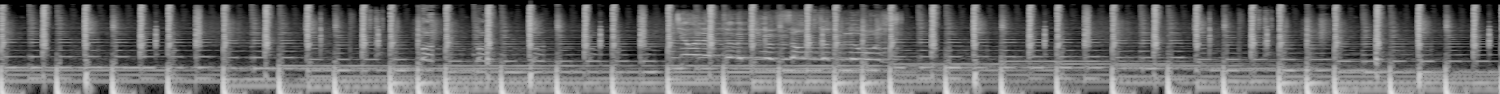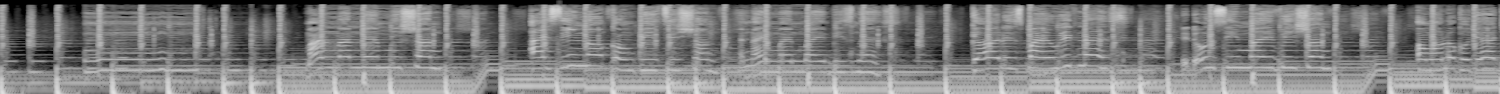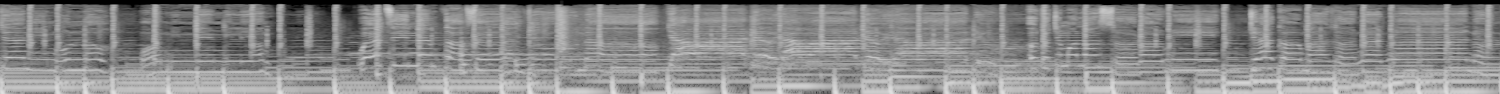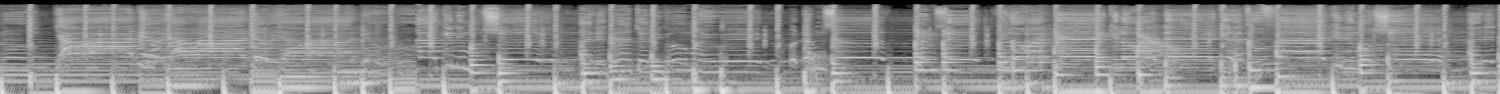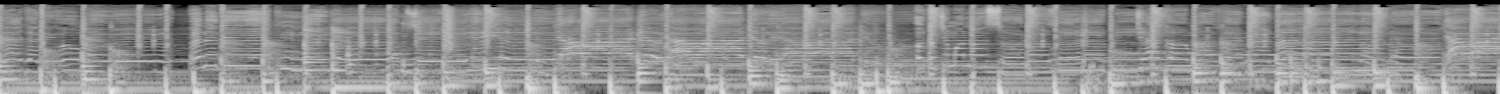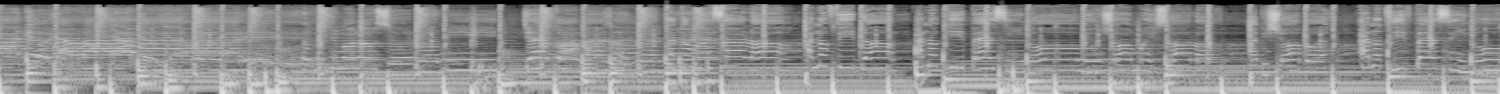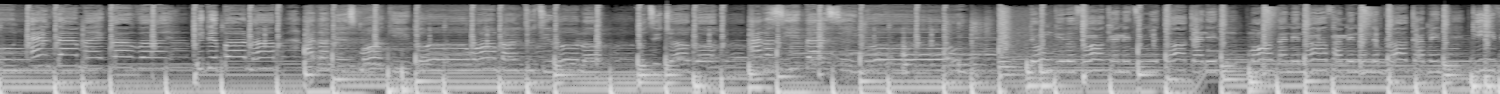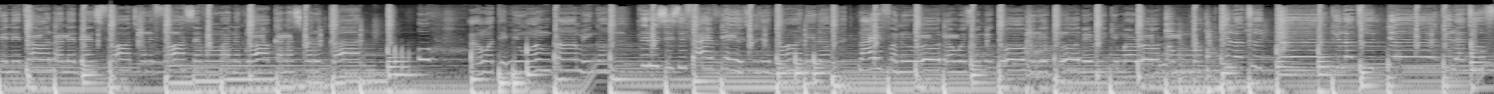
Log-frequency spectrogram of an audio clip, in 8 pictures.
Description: is an ear-catching song
melodious vocals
